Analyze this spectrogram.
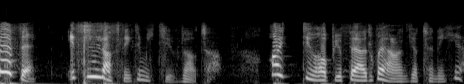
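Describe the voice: A man's put-on character voice, high for a man, with a fairly bright tone, very wide pitch swings and a fairly quick pace, in a dry, close sound with no echo.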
